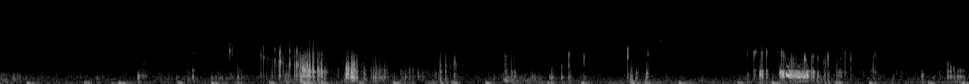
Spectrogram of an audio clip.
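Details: Stomach gurgling after eating an omelet, coffee and Arizona green tea: low bubbling, gurgling rumbles that come and go; ordinary digestive bowel sounds.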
